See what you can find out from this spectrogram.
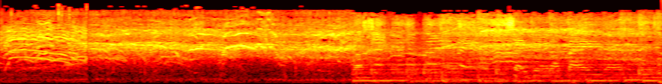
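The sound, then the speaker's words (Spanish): Fans scream loudly and without pause, a crowd producing a shrill, continuous wall of high-pitched yells and shrieks that stays intense for the whole stretch. “Si te pregunto sobre el fenómeno fan, puede que te venga a la cabeza artistas como los que acabas de escuchar, Elvis Presley, Michael Jackson o los Beatles. Pero este fenómeno y estos gritos de seguidores vienen desde mucho antes.”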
